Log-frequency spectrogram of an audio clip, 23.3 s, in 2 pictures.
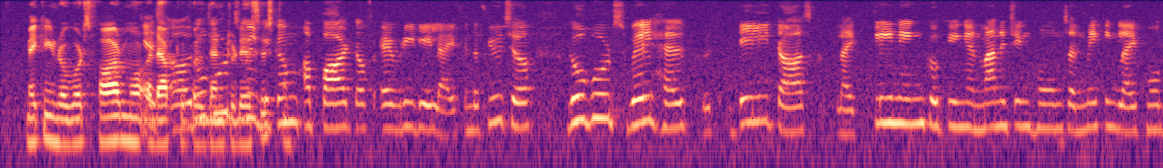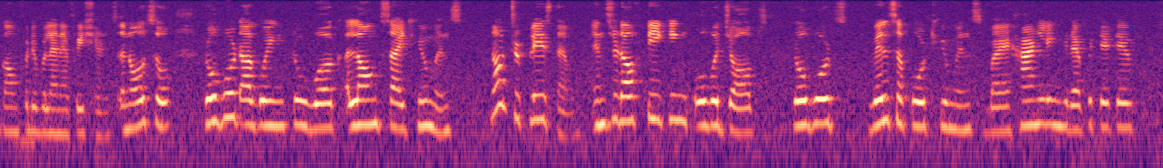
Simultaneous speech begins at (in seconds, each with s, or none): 1.4 s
